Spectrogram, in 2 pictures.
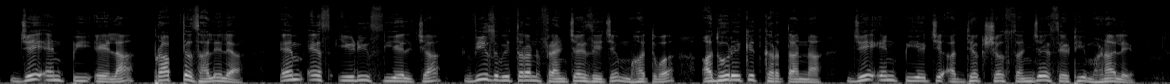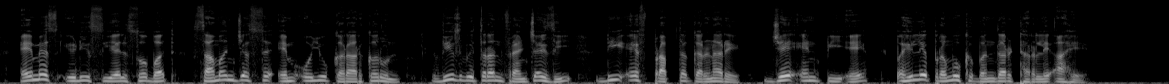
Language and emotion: Marathi, neutral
